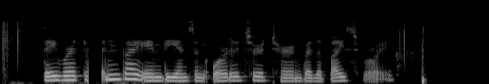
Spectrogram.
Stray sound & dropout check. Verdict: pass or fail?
fail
